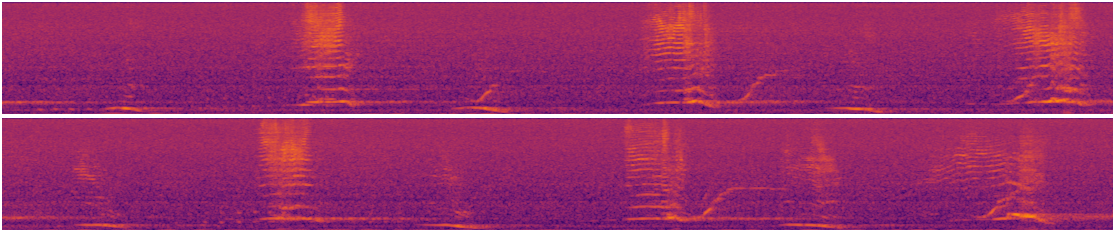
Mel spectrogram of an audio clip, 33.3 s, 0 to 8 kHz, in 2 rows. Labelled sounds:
4.5	5.4	humpback whale, 0.96 to 5.8 kHz
9.6	10.4	humpback whale, 1.2 to 5.8 kHz
11.2	11.7	humpback whale, 0.80 to 1.2 kHz
15.1	16.3	humpback whale, 0.96 to 5.9 kHz
17.7	18.1	humpback whale, 1.4 to 2.0 kHz
20.5	20.8	humpback whale, 2.4 to 4.2 kHz
21.1	21.4	humpback whale, 1.2 to 1.3 kHz
26.0	26.6	humpback whale, 0.90 to 4.0 kHz
27.3	28.7	humpback whale, 0.80 to 2.1 kHz
30.6	32.0	humpback whale, 0.80 to 4.8 kHz

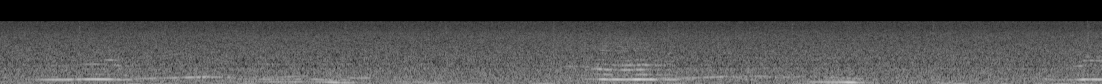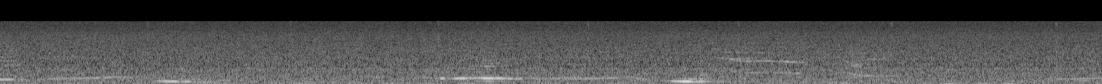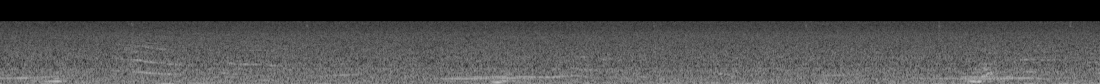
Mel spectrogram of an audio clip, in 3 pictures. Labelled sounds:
6.1	6.5	humpback whale, 0.86 to 0.96 kHz
18.2	19.1	humpback whale, 0.99 to 1.3 kHz
23.3	23.8	humpback whale, 0.99 to 2.4 kHz

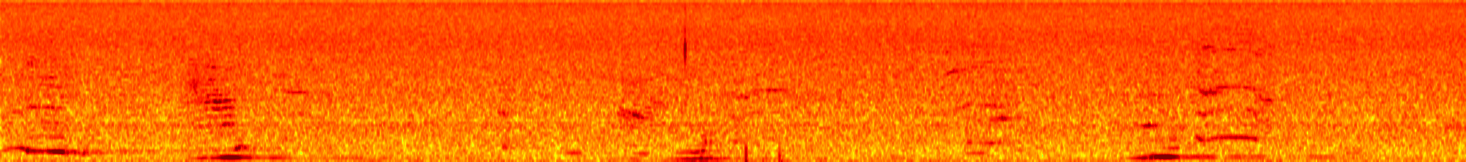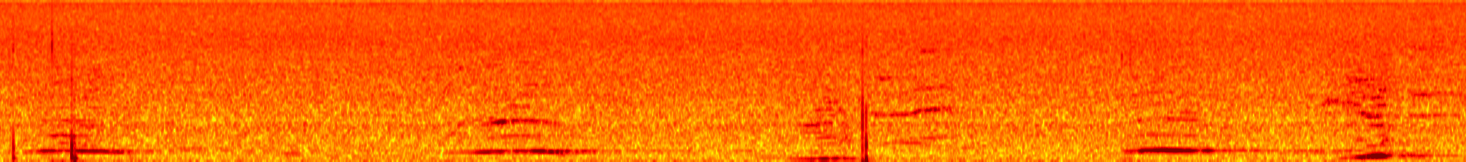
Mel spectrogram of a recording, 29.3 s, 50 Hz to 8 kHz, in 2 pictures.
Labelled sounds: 2.0	3.1	humpback whale, 0.99 to 1.5 kHz
7.2	7.9	humpback whale, 0.83 to 1.5 kHz
9.4	10.1	humpback whale, 0.80 to 2.2 kHz
11.9	12.4	humpback whale, 1.3 to 1.6 kHz
19.5	20.1	humpback whale, 0.80 to 0.90 kHz
23.6	24.2	humpback whale, 0.86 to 1.1 kHz
26.3	26.6	humpback whale, 0.80 to 1.0 kHz
27.9	29.0	humpback whale, 1.1 to 1.9 kHz

